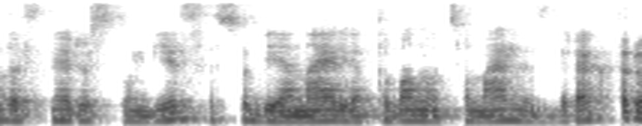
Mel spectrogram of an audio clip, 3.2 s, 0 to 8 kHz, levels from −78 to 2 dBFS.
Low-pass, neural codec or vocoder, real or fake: 7.2 kHz; none; real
